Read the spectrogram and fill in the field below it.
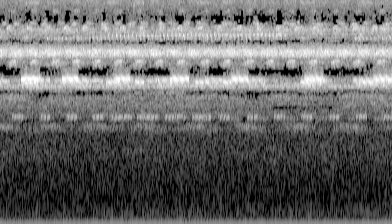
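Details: Gentle chirping of many crickets in a serene park at evening, a constant high ringing chorus with soft regular swells about once per second and a quiet low hum underneath.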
